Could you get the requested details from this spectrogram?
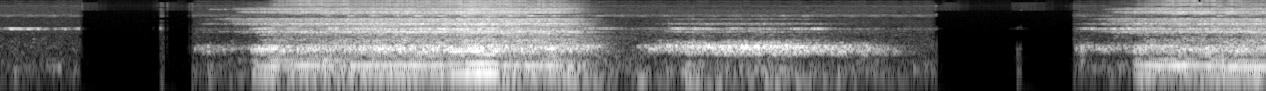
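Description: Two long, loud rattling breaths separated by silent gaps, with a steady hiss in the background; snoring during sleep.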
